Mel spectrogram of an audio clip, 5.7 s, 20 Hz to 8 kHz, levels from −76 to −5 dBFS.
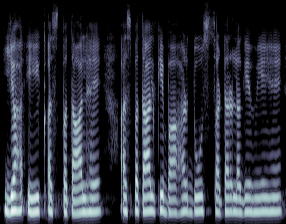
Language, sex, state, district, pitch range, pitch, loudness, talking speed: Hindi, female, Uttar Pradesh, Lalitpur, 180-195 Hz, 185 Hz, -20 LUFS, 125 wpm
